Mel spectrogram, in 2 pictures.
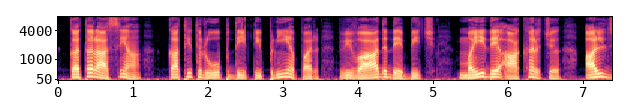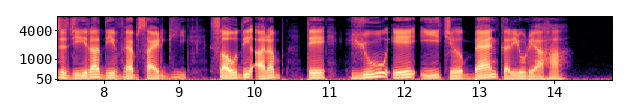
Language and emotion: Dogri, neutral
